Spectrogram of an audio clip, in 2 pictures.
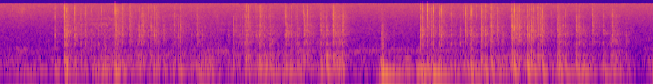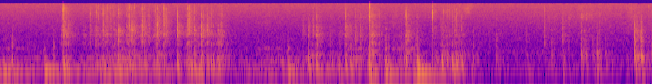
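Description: Long decorated nails tap and scratch the textured front of a small, hollow, mauve croc-embossed leather Teddy Blake top-handle handbag with gold hardware, held up in the air. The taps are dense, dull and low-heavy, with short scratchy rustles between them. Each sound dies away quickly.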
